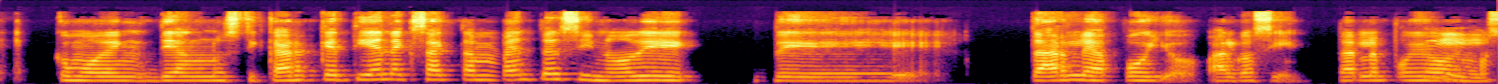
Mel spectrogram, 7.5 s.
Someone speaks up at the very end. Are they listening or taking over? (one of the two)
taking over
